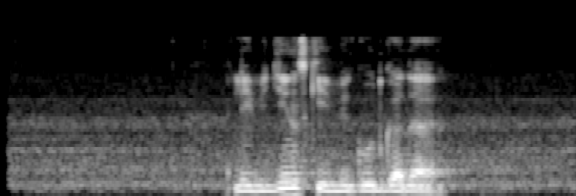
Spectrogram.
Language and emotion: Russian, neutral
